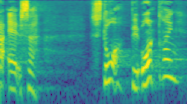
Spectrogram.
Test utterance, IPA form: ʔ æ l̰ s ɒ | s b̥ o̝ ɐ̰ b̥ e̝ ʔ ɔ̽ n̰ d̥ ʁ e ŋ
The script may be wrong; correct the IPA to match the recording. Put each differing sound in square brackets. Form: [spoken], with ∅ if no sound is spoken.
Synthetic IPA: ʔ æ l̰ s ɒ | s [d̥] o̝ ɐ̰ b̥ e̝ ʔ ɔ̽ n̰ d̥ ʁ e ŋ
